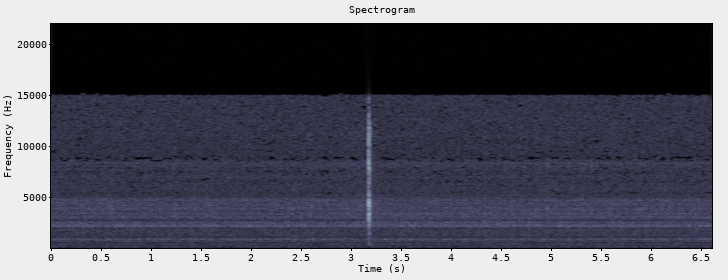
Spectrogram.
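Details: 2007 household refrigerator, after its defrost timer was replaced with a SUPCO solid-state timer: quiet steady hum, soft fan hiss and a single click as the compressor runs normally in the cold cycle.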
